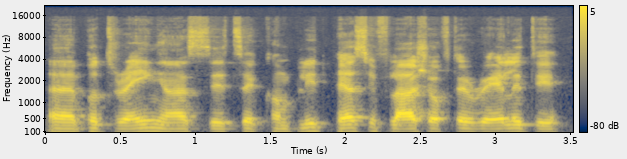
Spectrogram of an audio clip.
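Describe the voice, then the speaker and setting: A man's voice: lowish voice, level tone, normal speed, darkish tone. Emphatic man hosting a podcast. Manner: emphatic, chuckles between points. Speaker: podcast host. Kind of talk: political interview talk.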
